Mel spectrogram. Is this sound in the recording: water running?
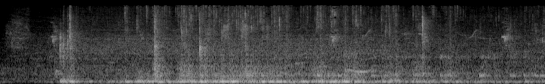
yes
